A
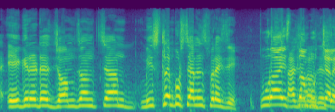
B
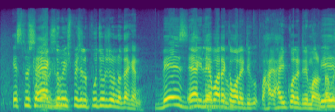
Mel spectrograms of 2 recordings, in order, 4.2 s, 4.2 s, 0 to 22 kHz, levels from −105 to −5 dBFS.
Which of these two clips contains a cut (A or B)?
B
